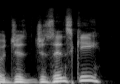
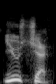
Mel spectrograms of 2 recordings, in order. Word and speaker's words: Juszczyk: Jasinski or? – Juszczyk.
